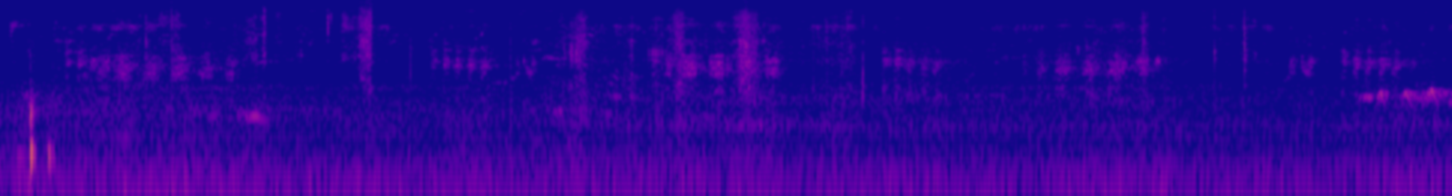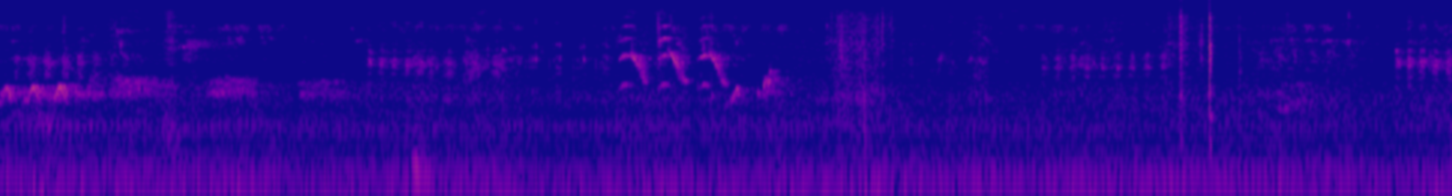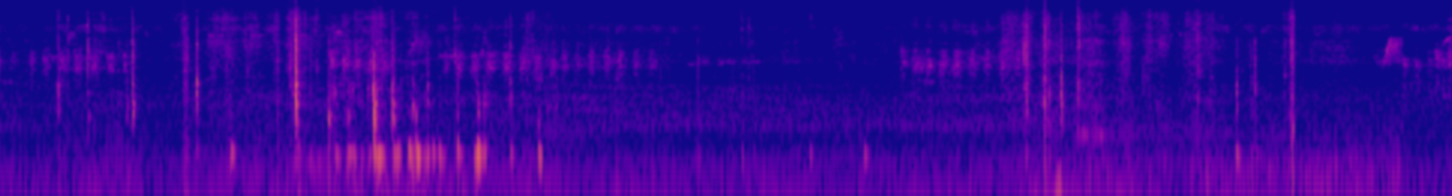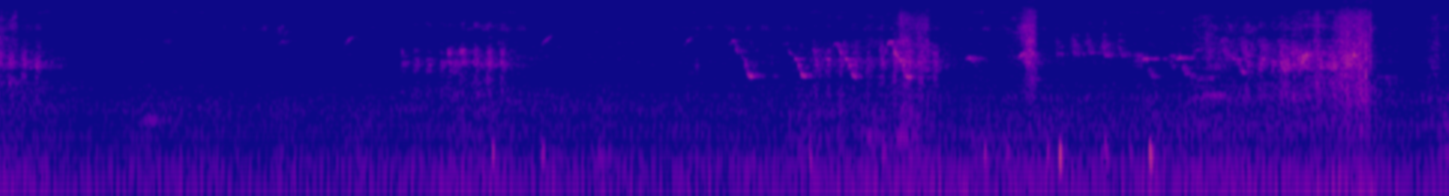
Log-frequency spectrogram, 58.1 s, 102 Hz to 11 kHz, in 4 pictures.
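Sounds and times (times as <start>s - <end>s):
small birds chirping: 0.0s - 44.1s, 46.3s - 58.0s
handling clicks and knocks: 29.6s - 34.5s.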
